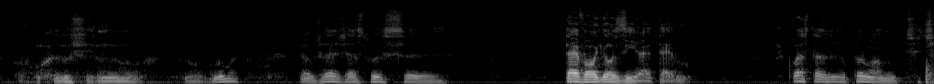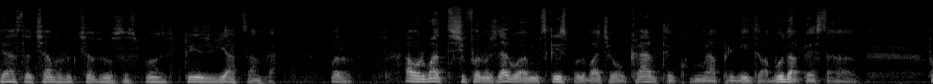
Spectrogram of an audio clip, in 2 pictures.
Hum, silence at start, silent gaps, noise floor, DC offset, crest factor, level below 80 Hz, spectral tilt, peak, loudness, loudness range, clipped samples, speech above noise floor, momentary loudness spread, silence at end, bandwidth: none; 0.2 s; none; -67 dBFS; under 0.1%; 24 dB; -58 dBFS; -6.5 dB/octave; -10 dBFS; -34 LUFS; 7 LU; under 0.1%; 34 dB; 17 LU; 0 s; 16 kHz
